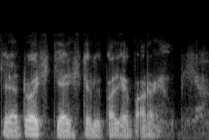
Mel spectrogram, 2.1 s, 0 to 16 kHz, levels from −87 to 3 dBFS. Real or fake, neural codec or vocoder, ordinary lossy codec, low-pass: real; none; Opus, 16 kbps; 7.2 kHz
